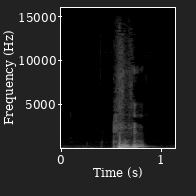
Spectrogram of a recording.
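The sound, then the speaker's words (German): A cat yawns once as it wakes up in the morning, a short breathy exhale with a faint squeaky vocal tone that trails off quickly in otherwise quiet surroundings. “Es war gerade Barney, der gegähnt hat.”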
